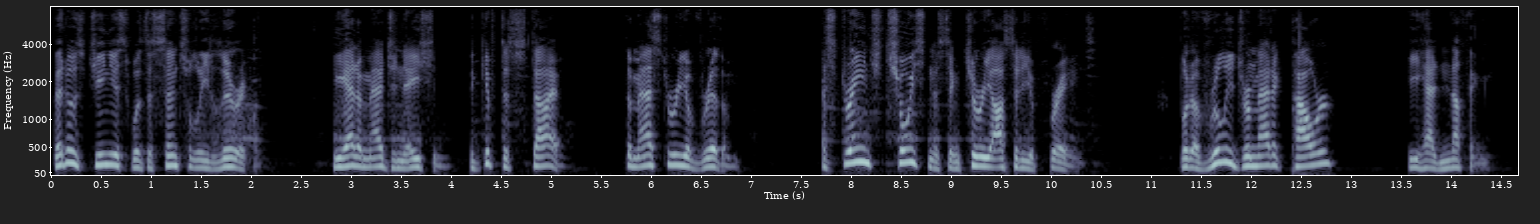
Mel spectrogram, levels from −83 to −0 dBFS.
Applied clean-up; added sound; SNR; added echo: neural mask model RNNoise.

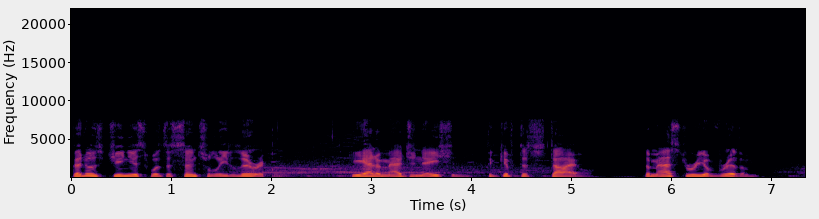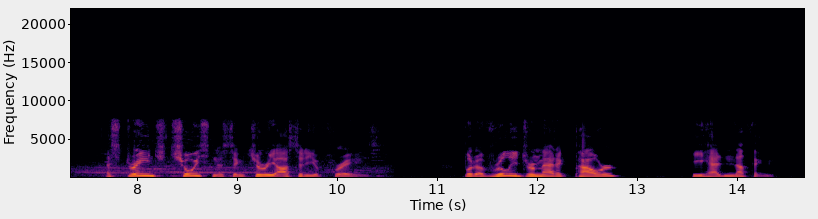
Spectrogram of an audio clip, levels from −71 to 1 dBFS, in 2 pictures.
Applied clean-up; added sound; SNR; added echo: none; Crowd; 18 dB; none.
